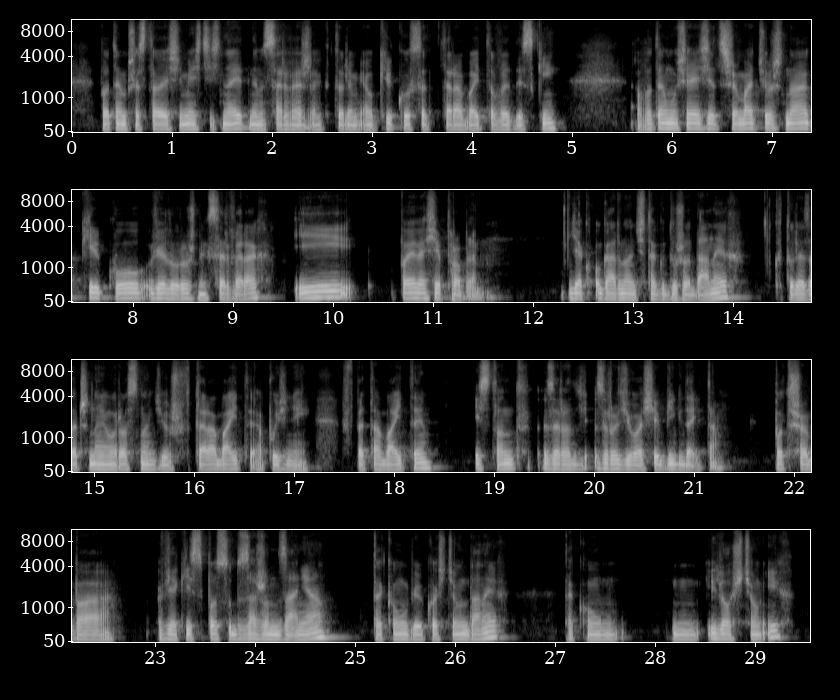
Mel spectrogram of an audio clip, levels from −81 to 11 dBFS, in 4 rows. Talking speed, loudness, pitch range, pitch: 120 wpm, -20 LUFS, 95-110 Hz, 100 Hz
